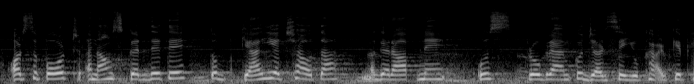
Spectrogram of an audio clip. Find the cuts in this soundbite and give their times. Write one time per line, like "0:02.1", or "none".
none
